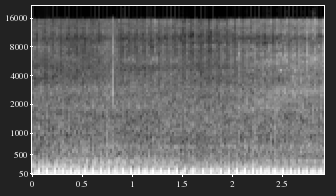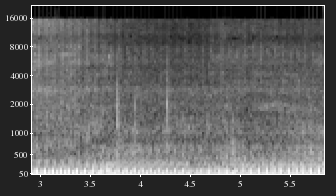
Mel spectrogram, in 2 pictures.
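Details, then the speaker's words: Snapper Pro 48-inch zero-turn mower at idle, before Seafoam treatment: low chug with uneven, stumbling pulses and a loose clatter on top; rough idle, owner suspects the carburetor is gummed up. "i know why they are down because of the the uh the carburetors i think you're getting box stocked up a little bit because you can hear it now"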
